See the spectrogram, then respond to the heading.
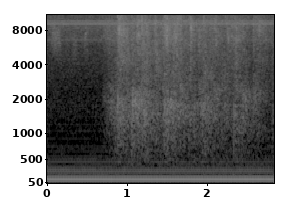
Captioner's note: applause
